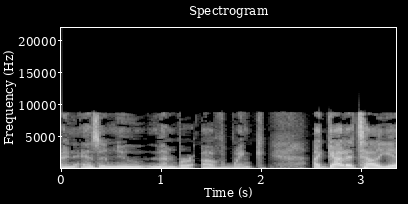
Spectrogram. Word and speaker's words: Winc: as a new member of Wink.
